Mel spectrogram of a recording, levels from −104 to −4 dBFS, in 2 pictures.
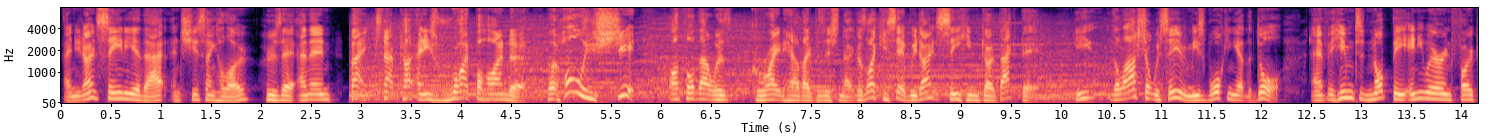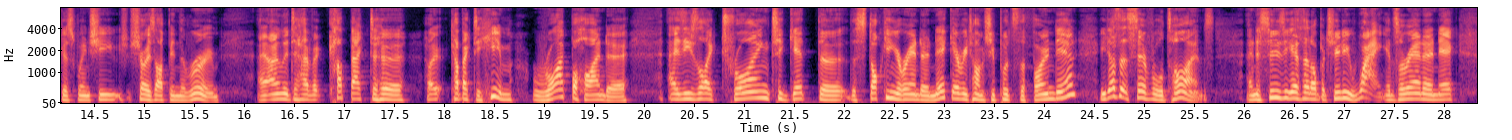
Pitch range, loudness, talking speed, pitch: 140-175 Hz, -18 LUFS, 275 wpm, 155 Hz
